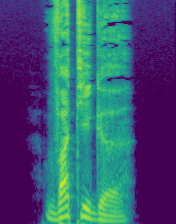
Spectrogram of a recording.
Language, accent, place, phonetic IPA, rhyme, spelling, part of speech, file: German, Germany, Berlin, [ˈvatɪɡə], -atɪɡə, wattige, adjective, De-wattige.ogg
- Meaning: inflection of wattig: 1. strong/mixed nominative/accusative feminine singular 2. strong nominative/accusative plural 3. weak nominative all-gender singular 4. weak accusative feminine/neuter singular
